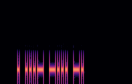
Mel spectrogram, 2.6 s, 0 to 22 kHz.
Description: Morse code, heard as a keyed tone, about 30 wpm, 700 Hz. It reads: EVBN
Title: All Cut Numbers - 4-Digit 30wpm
